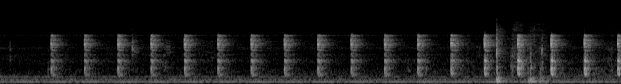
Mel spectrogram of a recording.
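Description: Metronome clicking at a steady tempo, about three clicks a second, starting about half a second in.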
